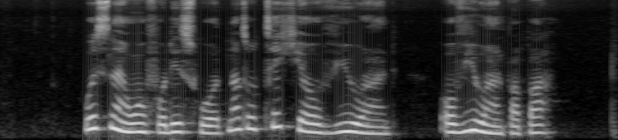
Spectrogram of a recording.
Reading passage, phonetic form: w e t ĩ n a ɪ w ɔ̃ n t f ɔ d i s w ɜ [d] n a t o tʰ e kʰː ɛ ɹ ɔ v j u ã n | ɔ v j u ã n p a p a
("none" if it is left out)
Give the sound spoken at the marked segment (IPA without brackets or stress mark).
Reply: d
